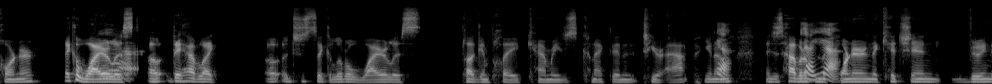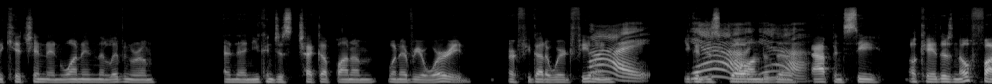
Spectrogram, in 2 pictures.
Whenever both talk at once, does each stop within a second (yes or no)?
no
